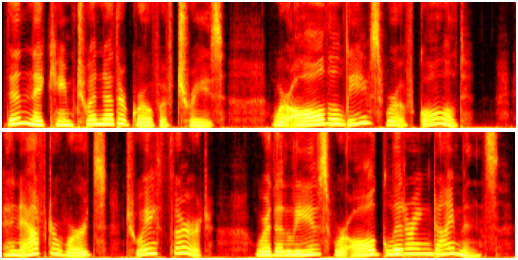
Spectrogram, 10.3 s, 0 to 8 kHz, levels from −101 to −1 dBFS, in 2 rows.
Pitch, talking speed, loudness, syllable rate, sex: 260 Hz, 160 wpm, -17 LUFS, 4.7 syllables/s, female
